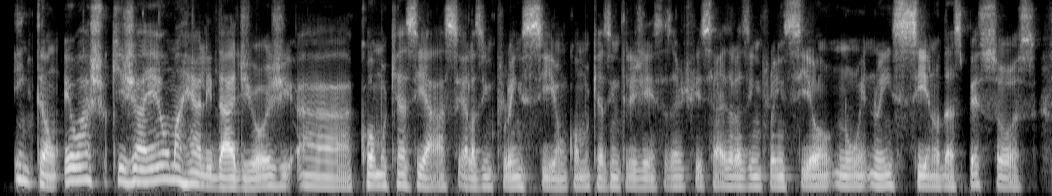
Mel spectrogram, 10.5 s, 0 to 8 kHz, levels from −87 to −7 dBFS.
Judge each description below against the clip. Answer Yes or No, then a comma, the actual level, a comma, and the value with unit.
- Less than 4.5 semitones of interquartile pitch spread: Yes, narrow, 2.5 semitones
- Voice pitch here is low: Yes, low, 105 Hz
